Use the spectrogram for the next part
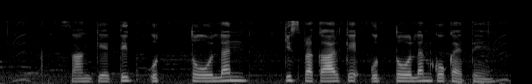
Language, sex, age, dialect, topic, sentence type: Hindi, male, 18-24, Awadhi Bundeli, banking, statement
